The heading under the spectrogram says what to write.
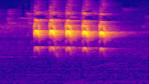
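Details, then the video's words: Sacred kingfisher (Todiramphus sanctus), a perch-hunting bird, gives five sharp, high notes in a quick even series, about four per second, each with a slight downward inflection; nothing else is heard. "Sounds of Todiramphus sanctus Sacred Kingfisher"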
